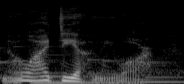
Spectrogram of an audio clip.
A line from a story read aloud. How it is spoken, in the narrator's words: I murmured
